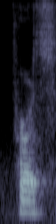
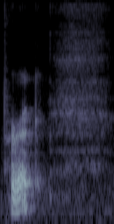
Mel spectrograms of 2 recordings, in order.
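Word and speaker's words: Pirc: like the Caro-Kann or Perth's defense, or I suppose it's usually pronounced Perk, or the French defense,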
